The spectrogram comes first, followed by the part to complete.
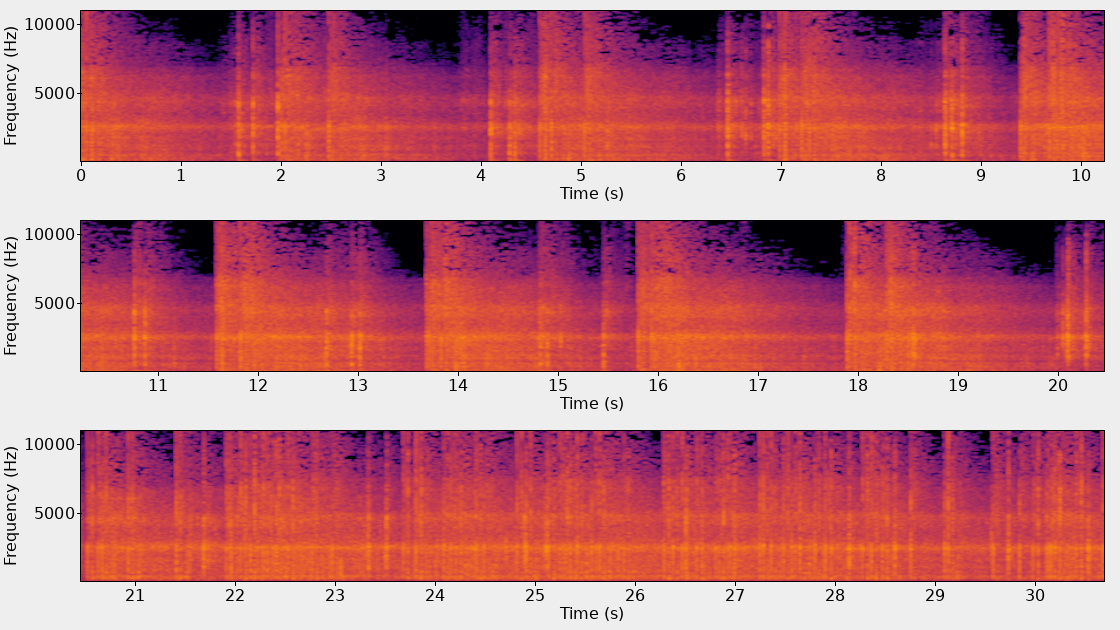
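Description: Pirotecnica Pannella aerial firework shells bursting one after another, each bang trailing off in a fizzing, crackling tail. About twenty seconds in, the firing thickens into a dense, continuous barrage.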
